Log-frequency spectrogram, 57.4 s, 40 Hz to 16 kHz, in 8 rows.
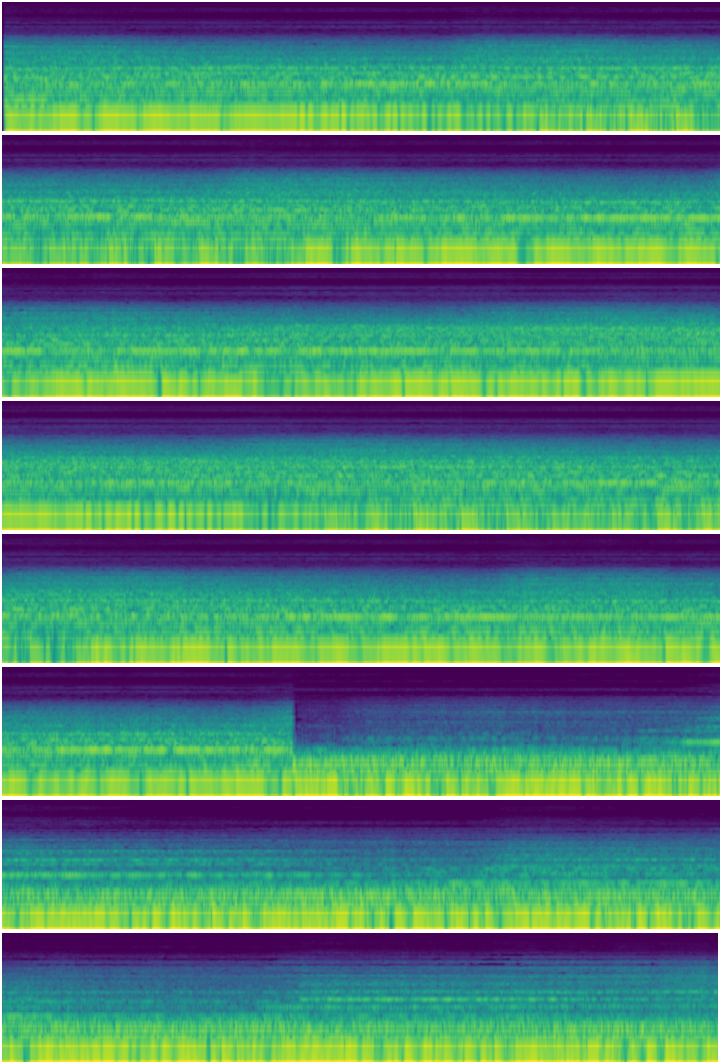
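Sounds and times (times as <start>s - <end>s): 
dark soundscape: 0.0s - 57.4s.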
